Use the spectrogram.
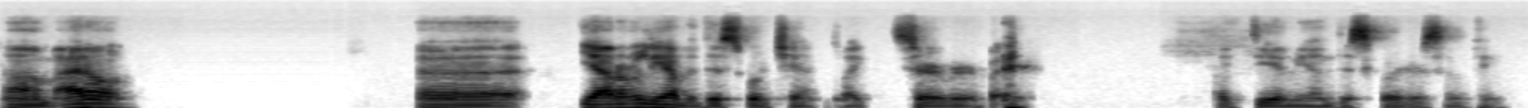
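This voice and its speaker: A man's voice: on the low side, fairly even intonation, moderate pace, pauses often, darkish tone, dry recording. A man with a Filipino accent, a guest speaking on a video call, shy and laughing as he trails off. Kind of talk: casual video call chat.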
